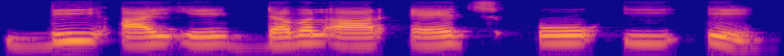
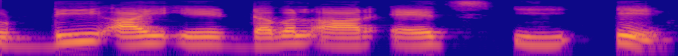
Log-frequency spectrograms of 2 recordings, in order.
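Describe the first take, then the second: First: Letter by letter, deliberate; British spelling, spelled slowly. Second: Letter by letter, deliberate; American spelling, spelled slowly. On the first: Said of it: "diarrhoea". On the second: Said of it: "यहाँ ओई के स्थान पर केवल ई लिख दोगे". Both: Shown as a demonstration.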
